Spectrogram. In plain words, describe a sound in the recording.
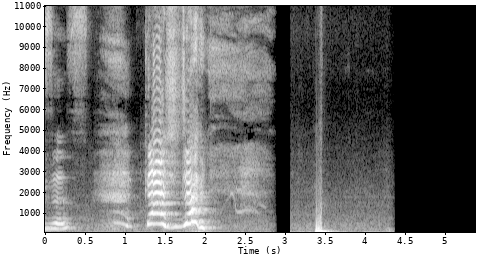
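A young woman laughs loudly.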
